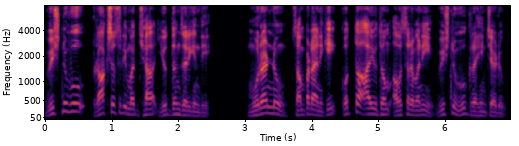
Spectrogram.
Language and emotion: Telugu, neutral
